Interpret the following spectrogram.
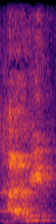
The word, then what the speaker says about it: thiamine: थायामीन की बात किया जाए THIAMINE है बेटा, ठीक है, THY नहीं है, प्रोनाउंसिएशन में थायामीन ही बोलते हैं, लेकिन वो थायामीन जो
